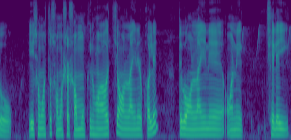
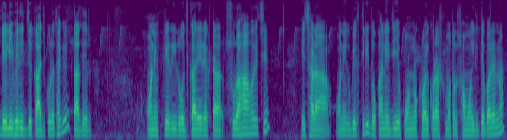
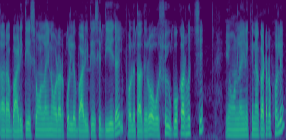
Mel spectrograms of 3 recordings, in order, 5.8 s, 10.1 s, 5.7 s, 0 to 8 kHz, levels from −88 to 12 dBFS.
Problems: background sounds at intervals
